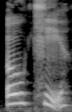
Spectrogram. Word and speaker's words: occhi: Occhi, like okay, occhi, gli occhi.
